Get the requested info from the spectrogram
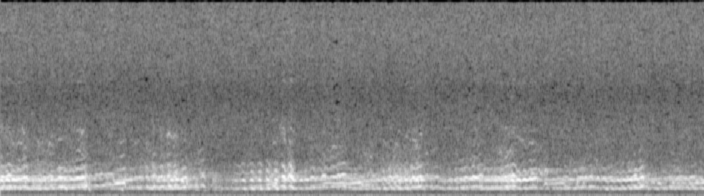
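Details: Mountain brown frogs from Kumamoto, Japan, in the Kuma Basin: repeated short pulsed croaks, roughly one a second, layered over a continuous background of other frogs croaking in the chorus.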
